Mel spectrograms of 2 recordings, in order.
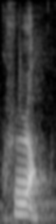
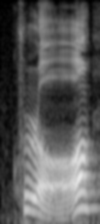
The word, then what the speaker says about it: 쿨롱: 단위는 앞으로 어떻게 읽습니까 얘는 쿨롱이라고 읽을 겁니다 쿨롱 쿨롱 그래서 보통이 전화할 양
